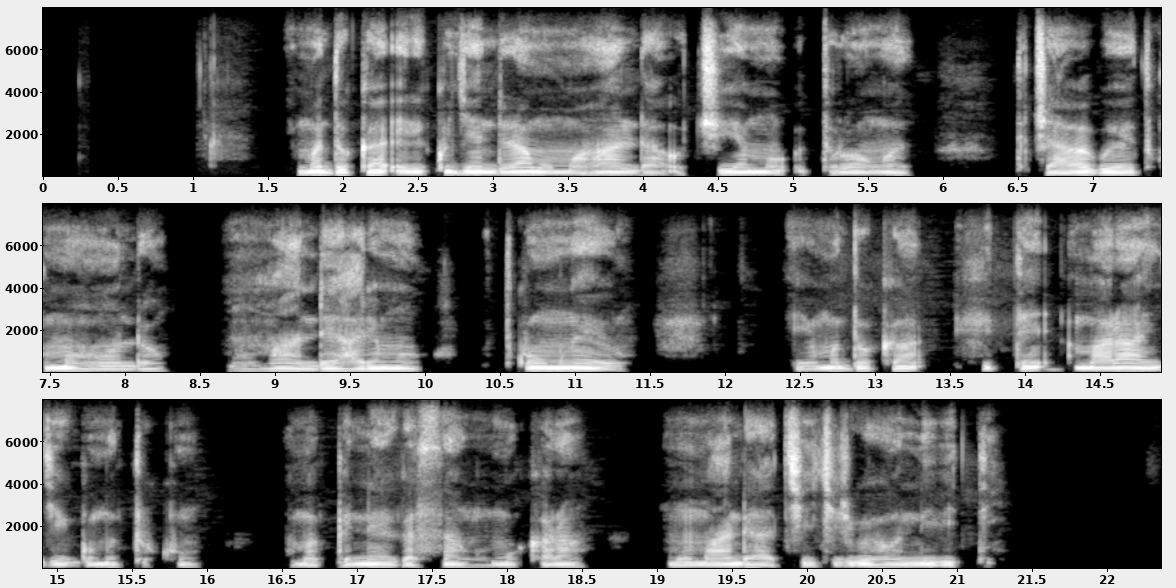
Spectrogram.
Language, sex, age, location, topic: Kinyarwanda, male, 36-49, Musanze, government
